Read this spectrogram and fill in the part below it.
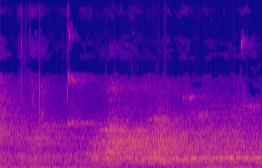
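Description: Young adult players call out to each other across the court.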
